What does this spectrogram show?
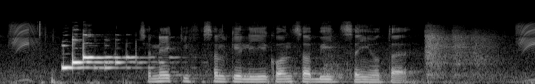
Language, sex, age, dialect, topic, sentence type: Hindi, male, 18-24, Marwari Dhudhari, agriculture, question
